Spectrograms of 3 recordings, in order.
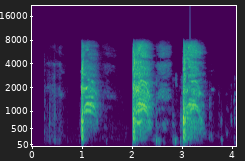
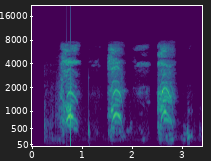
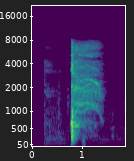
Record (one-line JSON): {"three_cough_length": "4.1 s", "three_cough_amplitude": 30409, "three_cough_signal_mean_std_ratio": 0.39, "exhalation_length": "3.4 s", "exhalation_amplitude": 6377, "exhalation_signal_mean_std_ratio": 0.41, "cough_length": "1.9 s", "cough_amplitude": 26750, "cough_signal_mean_std_ratio": 0.25, "survey_phase": "beta (2021-08-13 to 2022-03-07)", "age": "18-44", "gender": "Female", "wearing_mask": "No", "symptom_fatigue": true, "smoker_status": "Ex-smoker", "respiratory_condition_asthma": false, "respiratory_condition_other": false, "recruitment_source": "REACT", "submission_delay": "0 days", "covid_test_result": "Negative", "covid_test_method": "RT-qPCR", "influenza_a_test_result": "Negative", "influenza_b_test_result": "Negative"}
